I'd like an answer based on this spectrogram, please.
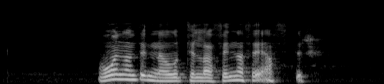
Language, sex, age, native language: Icelandic, male, 20-29, Icelandic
